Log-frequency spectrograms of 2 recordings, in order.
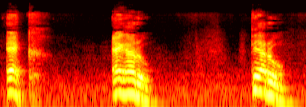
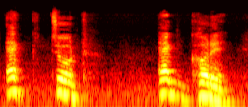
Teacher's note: একযুক্ত শব্দে অথবা 1, 11, 13 এই 3টা শব্দের ক্ষেত্রে কি হয়? এ বিবৃত উচ্চারিত হয়।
